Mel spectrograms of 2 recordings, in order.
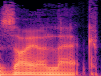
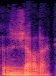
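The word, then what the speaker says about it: Ziołek: I was Zimpel and Ziolek, but Jolek is meant to be pronounced.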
